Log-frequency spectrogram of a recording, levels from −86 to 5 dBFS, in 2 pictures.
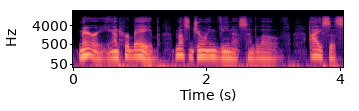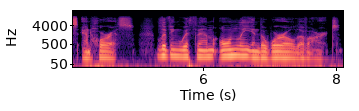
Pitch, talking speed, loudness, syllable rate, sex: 110 Hz, 155 wpm, -21 LUFS, 3.9 syllables/s, male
